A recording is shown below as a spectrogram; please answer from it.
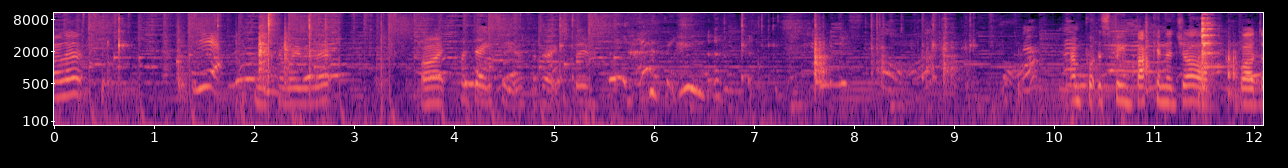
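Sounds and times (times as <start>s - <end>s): background music: 0.0s - 12.0s
children's voices: 7.3s - 11.2s.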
